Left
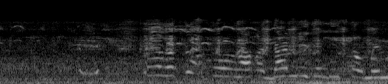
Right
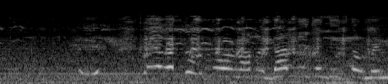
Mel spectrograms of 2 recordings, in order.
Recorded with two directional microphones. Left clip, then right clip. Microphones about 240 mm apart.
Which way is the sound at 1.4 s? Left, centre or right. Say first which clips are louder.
Right 9 dB; right.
